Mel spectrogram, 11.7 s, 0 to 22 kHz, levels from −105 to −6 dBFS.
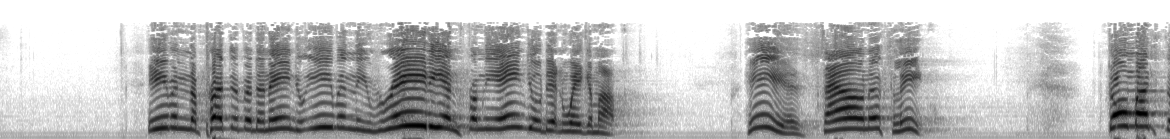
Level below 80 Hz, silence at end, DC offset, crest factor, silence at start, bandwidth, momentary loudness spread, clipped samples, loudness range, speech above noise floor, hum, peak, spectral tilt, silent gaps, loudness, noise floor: -58 dBFS; 0 s; under 0.1%; 16 dB; 1.5 s; 11.5 kHz; 14 LU; under 0.1%; 7 LU; 57 dB; none; -2 dBFS; -3.5 dB/octave; none; -16 LUFS; -73 dBFS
